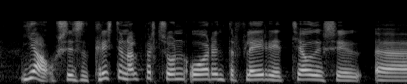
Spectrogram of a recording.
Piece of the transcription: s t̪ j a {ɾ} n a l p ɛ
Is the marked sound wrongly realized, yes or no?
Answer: yes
